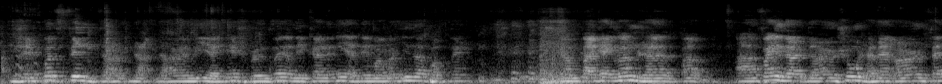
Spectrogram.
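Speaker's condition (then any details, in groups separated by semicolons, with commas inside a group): Cerebral palsy; from birth, lack of oxygen at birth, affects walking; speech not always understood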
